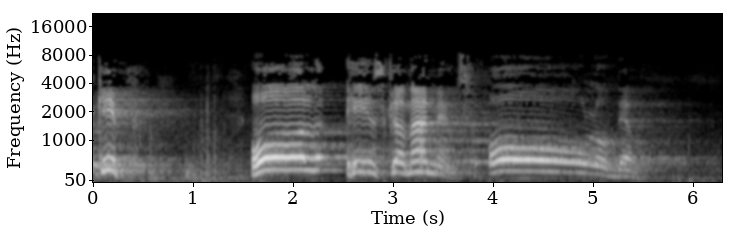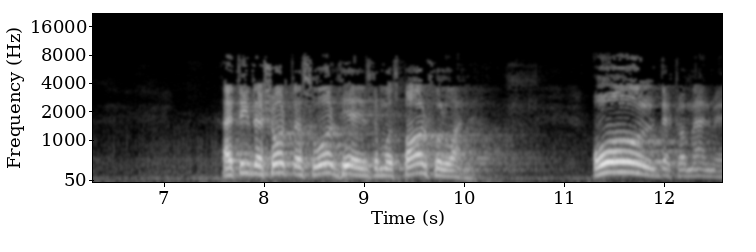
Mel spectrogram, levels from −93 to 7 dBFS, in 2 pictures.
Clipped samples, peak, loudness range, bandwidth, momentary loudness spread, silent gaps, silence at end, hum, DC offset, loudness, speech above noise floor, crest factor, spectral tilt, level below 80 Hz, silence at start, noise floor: under 0.1%; 0 dBFS; 6 LU; 8 kHz; 20 LU; none; 0 s; none; under 0.1%; -15 LUFS; 43 dB; 16 dB; -5.5 dB/octave; -60 dBFS; 0 s; -59 dBFS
